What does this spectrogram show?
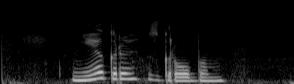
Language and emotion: Russian, neutral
